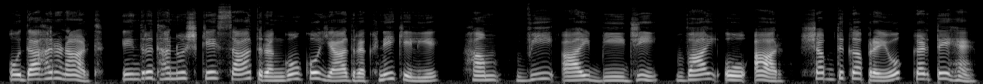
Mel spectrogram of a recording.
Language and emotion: Hindi, neutral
